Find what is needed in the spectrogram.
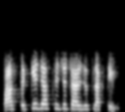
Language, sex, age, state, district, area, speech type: Marathi, female, 30-45, Maharashtra, Osmanabad, rural, conversation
